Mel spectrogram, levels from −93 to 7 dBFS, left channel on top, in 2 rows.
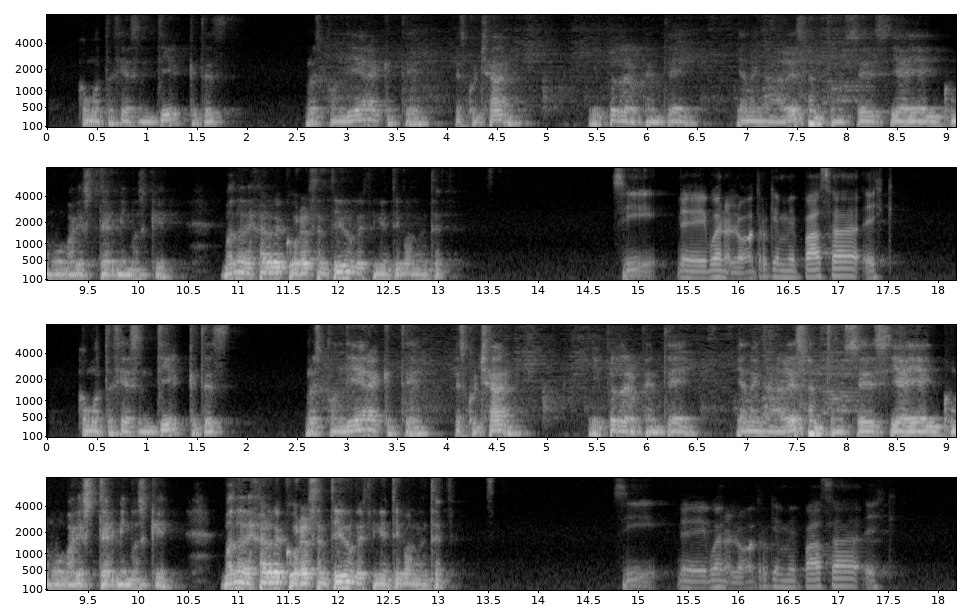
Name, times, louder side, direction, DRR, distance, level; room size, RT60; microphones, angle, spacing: voice 1, 0.3-1.8 2.6-4.8 5.4-6.5 6.9-13.1, right 4 dB, 85° right, 0.7 m, -26 dB
sound 1, 2.7-8.3, right 5 dB, 45° right, 4.1 m, -48 dB
voice 2, 14.8-17.5, left 5 dB, 55° left, 0.8 m, -34 dB
30.0 x 21.5 x 4.1 m
head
